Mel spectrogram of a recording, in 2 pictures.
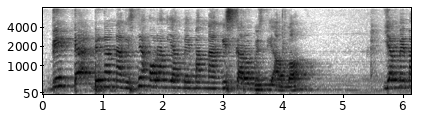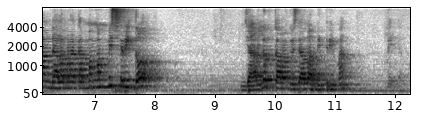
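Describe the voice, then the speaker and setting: A man's voice: high voice, expressive, unhurried, long pauses, distant mic. A man with a Javanese accent teaching a Ramadan kitab study as a boarding-school teacher, reading Arabic phrases with a Javanese gloss and then explaining them. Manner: acts out weeping prayers in a hushed voice. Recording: very echoey hall.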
